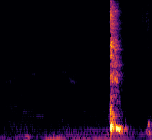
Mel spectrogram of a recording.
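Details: Effective cough technique demonstration by a nursing student for sputum collection: quiet deep breathing, then one strong, forceful cough to clear mucus from the airways.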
